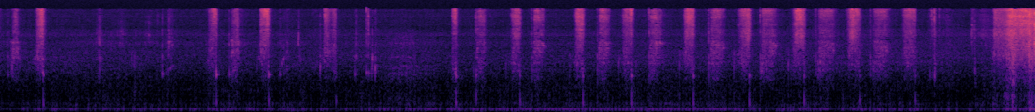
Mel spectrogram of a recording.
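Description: Faint light scratching and small ticks of a fine tip drawn across paper, irregular and scattered, over a steady low hum.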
